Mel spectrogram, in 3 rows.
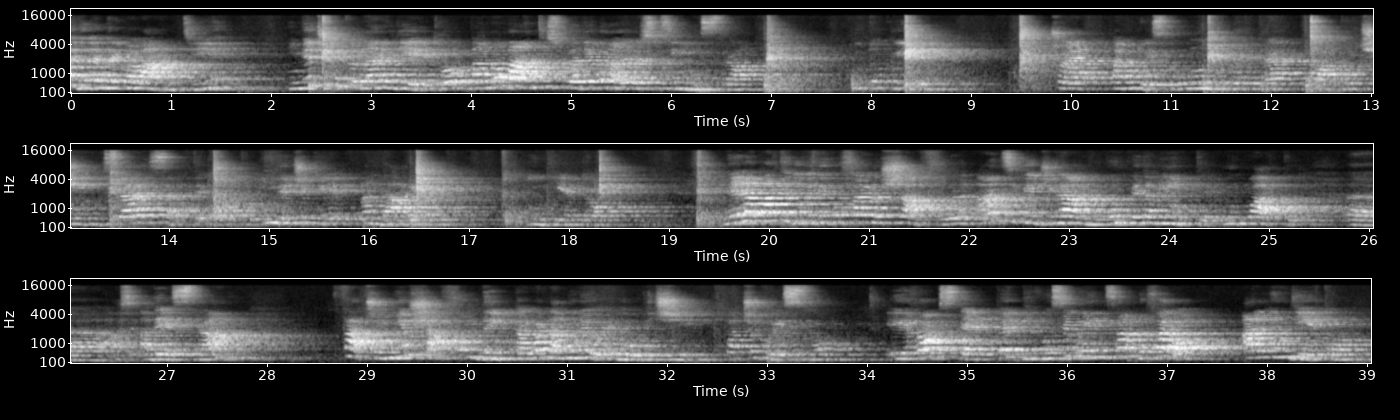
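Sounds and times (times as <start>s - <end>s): woman talking: 0.0s - 7.1s, 7.8s - 8.7s, 9.8s - 16.8s, 17.4s - 18.5s, 19.4s - 27.8s, 28.8s - 37.2s, 37.8s - 39.0s.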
